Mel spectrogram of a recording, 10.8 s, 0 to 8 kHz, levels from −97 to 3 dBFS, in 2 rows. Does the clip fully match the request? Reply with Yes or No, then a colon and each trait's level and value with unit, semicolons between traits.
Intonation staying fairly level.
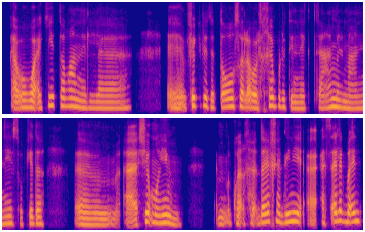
No: average, 4.7 semitones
